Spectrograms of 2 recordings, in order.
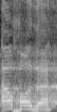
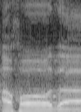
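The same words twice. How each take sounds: First: The vowels after kh and dh are kept short. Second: The vowels after kh and dh are drawn out. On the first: The speaker calls it right. "টান দেওয়া যাবে না" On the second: The speaker calls it wrong. "খয়ও টান হচ্ছে জালও টান হচ্ছে"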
